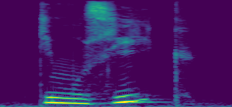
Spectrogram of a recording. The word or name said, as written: music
